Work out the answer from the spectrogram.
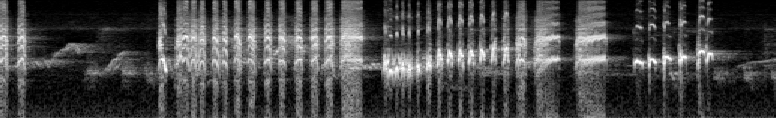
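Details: White-rumped shama song: soft gliding whistles, then dense rapid chattering trills and buzzy notes, ending with clear short whistles.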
